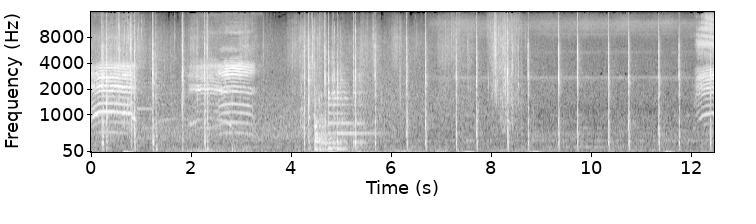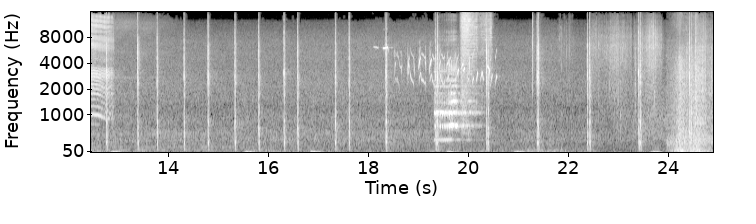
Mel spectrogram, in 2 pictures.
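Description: Short game interface clicks tick at a steady pace.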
